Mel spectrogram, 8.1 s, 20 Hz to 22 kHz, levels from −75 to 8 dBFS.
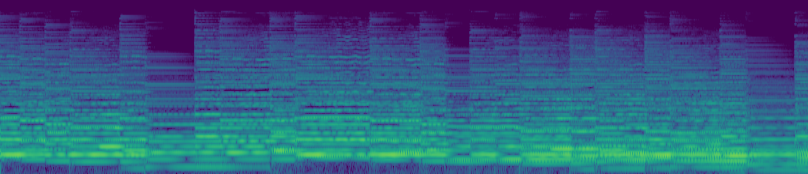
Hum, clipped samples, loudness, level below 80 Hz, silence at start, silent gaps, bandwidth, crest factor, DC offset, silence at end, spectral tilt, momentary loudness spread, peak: none; under 0.1%; -16 LUFS; -54 dBFS; 0 s; none; 17 kHz; 14 dB; under 0.1%; 0 s; -4 dB/octave; 4 LU; -2 dBFS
